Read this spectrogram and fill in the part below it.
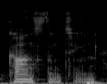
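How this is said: It is said the American way.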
